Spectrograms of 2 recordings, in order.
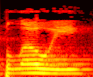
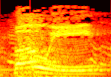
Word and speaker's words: Bowie: I said blowy. – That was my first thought. Should have done it. – That was my first thought, too. Yeah. – It's pronounced Bowie.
